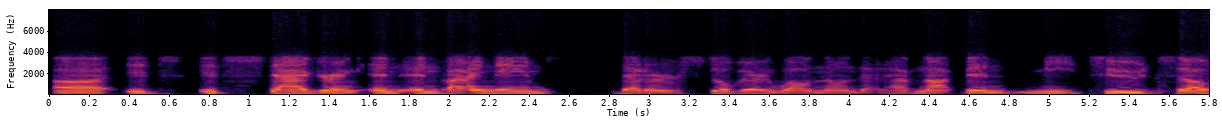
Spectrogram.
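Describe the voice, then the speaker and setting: A man with an American accent talks at a moderate pace and fairly high pitch. He has a plain, everyday voice. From Massachusetts. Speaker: political commentator and former entertainment lawyer. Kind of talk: political interview.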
